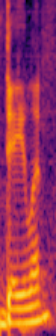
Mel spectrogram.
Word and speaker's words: Dalen: My name is Dalen. If you are new here, D A L E N like Dale plus N.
